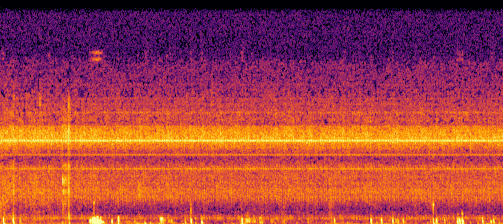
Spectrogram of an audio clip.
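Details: Very sparse, raspy stomach growls: low gurgles and rumbles over a faint steady hum, gas and fluid moving through the gut; ordinary bowel sounds.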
